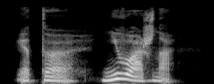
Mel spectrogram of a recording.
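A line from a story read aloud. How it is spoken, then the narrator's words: Hoarse voice. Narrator (Russian): хрипло сказал суаланец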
